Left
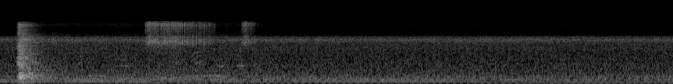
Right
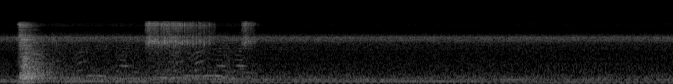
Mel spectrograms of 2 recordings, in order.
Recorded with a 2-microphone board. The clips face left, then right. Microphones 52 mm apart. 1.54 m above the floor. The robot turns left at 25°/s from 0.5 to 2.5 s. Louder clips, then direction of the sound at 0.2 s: Left 5 dB; 70° left (ahead or behind).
